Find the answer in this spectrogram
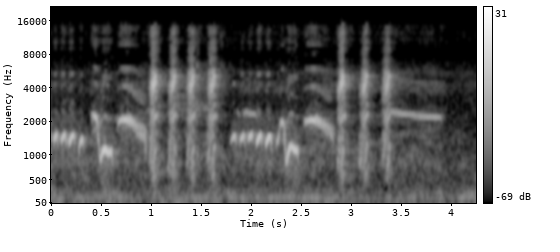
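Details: Medan-type white-rumped shama song played to lure birds into a trap: quick warbled whistles alternate with bursts of sharp, clicking notes, ending on one long steady whistle.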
